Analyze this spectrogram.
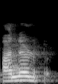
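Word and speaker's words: annul: अनिल ए एन एन यू ए एल इसे अनल अनल पढ़ते हैं याद रखना आपको एक होता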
